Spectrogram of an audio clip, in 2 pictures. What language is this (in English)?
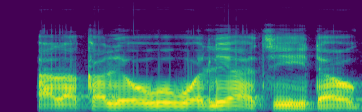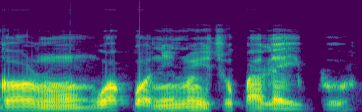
Yoruba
